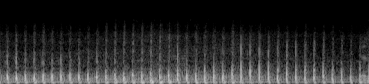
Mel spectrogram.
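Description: A helicopter flies close by, its rotor blades thumping in a fast, loud, steady rhythmic chop with no voices.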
